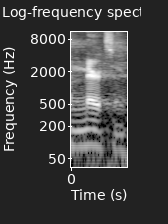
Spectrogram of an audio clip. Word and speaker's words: Märzen: It's a Märzen, correct.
